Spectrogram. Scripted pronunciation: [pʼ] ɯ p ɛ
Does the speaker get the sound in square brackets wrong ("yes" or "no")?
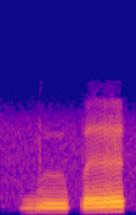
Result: yes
